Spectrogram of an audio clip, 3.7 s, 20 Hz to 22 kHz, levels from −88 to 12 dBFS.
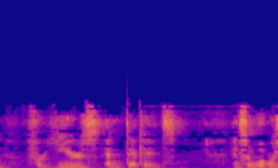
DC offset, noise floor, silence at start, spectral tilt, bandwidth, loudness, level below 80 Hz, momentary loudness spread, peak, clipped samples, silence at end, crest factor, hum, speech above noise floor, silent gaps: under 0.1%; -46 dBFS; 0 s; -0.5 dB/octave; 9 kHz; -22 LUFS; -58 dBFS; 19 LU; -4 dBFS; under 0.1%; 0 s; 22 dB; none; 23 dB; none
